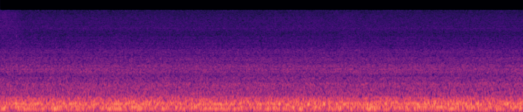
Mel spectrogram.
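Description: Steady low rumble of a car's idling engine heard inside the closed cabin.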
